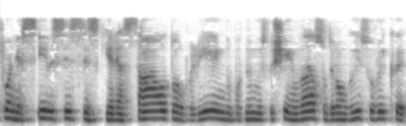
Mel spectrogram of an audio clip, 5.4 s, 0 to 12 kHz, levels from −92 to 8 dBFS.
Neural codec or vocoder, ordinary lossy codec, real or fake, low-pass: codec, 16 kHz, 0.8 kbps, ZipCodec; MP3, 32 kbps; fake; 7.2 kHz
